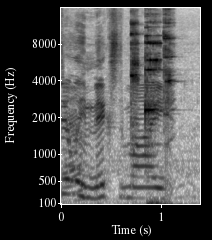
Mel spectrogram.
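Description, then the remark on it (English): Glasses clink together in a toast, a couple of bright ringing taps, with people talking over and around the chime. “So, cheers to... old memories.”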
